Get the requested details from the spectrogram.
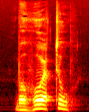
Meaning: inflection of toebehoren: 1. second/third-person singular present indicative 2. plural imperative
- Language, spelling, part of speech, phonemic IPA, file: Dutch, behoort toe, verb, /bəˈhort ˈtu/, Nl-behoort toe.ogg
